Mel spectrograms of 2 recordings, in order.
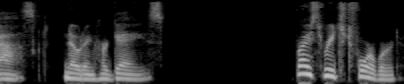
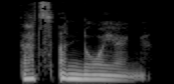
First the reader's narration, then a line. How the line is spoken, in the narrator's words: he said through his teeth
